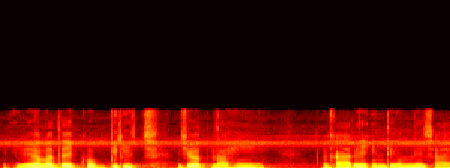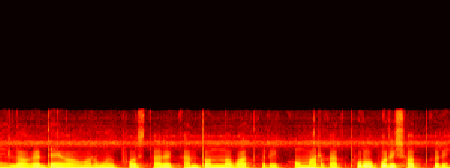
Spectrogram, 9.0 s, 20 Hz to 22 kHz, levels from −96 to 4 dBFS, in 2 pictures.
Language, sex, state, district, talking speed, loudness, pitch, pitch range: Chakma, male, Tripura, Unakoti, 145 wpm, -17 LUFS, 110 Hz, 105-110 Hz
